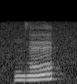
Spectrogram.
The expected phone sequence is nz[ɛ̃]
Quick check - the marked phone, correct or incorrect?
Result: correct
